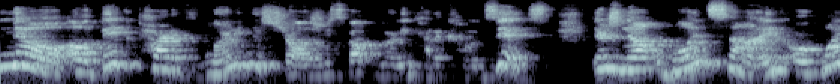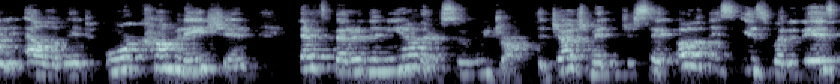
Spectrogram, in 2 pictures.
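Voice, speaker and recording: Her pitch is high and sweeps through very wide swings. This woman speaks at a fairly quick pace with big swings in loudness. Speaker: yoga and astrology instructor. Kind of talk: lecture. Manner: fast.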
